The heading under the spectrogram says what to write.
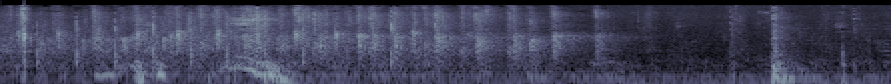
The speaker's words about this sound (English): hope you'll join me in giving Mike a round of applause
